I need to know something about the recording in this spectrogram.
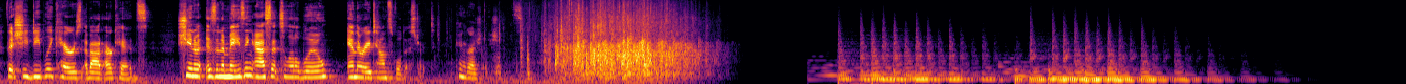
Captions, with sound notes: that she deeply cares about our kids. She is an amazing asset to Little Blue and their entire school district. Congratulations! (audience clapping) (dramatic music)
